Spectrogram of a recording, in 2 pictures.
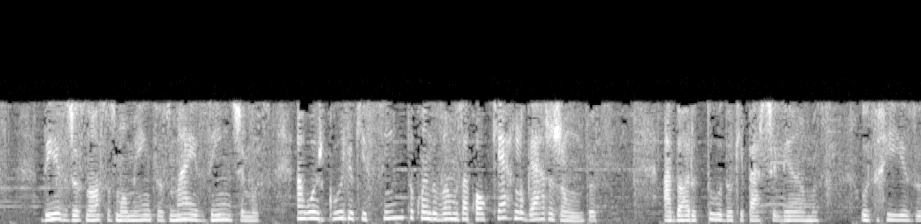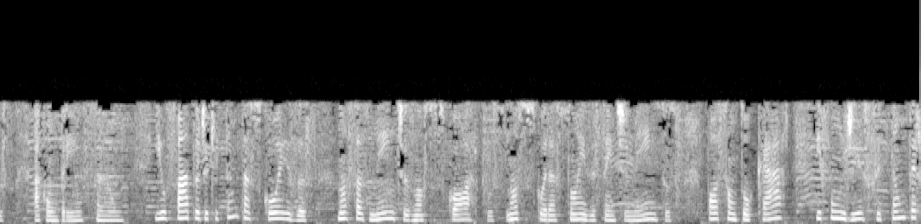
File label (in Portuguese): Aniversário Romantico Feminino; Aniversários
